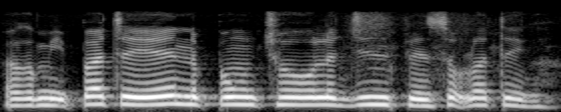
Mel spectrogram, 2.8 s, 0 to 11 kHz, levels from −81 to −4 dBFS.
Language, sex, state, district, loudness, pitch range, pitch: Wancho, female, Arunachal Pradesh, Longding, -12 LUFS, 200-225 Hz, 215 Hz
